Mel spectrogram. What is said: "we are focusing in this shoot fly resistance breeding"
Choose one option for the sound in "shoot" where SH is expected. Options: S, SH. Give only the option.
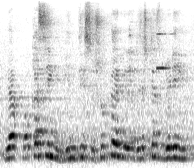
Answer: S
